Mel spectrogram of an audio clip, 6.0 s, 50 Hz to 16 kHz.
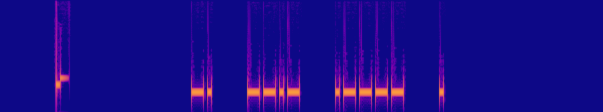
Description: Morse code, heard as a keyed tone, about 31 wpm, spaced as for 17 wpm, 700 Hz. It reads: NQ1E
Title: USA Call Signs - 4 Characters - 3x Character Spacing - 30wpm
